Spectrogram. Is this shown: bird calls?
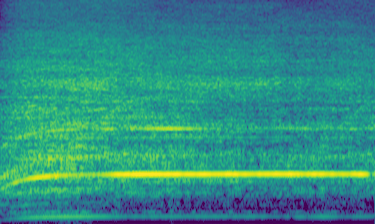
no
